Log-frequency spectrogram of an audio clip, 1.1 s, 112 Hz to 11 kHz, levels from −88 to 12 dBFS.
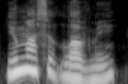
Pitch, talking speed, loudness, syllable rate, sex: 180 Hz, 225 wpm, -15 LUFS, 4.4 syllables/s, male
